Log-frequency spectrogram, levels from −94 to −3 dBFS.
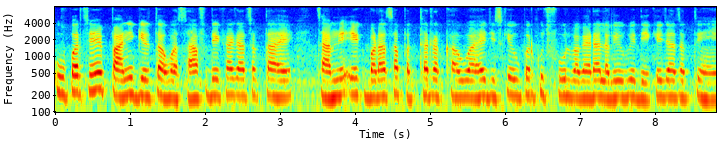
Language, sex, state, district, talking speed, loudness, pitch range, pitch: Hindi, male, Bihar, Vaishali, 195 wpm, -19 LUFS, 180-200 Hz, 190 Hz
